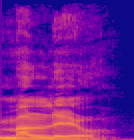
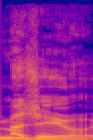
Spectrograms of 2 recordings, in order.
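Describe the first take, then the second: First: The surname is pronounced the Italian way. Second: The surname is pronounced the local Spanish way. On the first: This is how the name is said in Italy. "en Italia, que es un apellido italiano, dicen Malleo" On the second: This is how the name is said locally. "Acá me dicen Malleo"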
